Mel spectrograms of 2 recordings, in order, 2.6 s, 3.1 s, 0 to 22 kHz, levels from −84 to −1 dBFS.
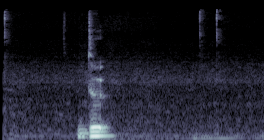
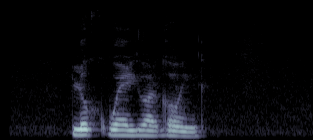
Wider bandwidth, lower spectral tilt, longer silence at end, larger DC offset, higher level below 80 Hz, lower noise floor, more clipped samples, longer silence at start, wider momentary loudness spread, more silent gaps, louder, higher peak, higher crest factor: first, 16.5 kHz vs 9.8 kHz; second, -7.5 dB/octave vs -9 dB/octave; first, 1.5 s vs 1.1 s; neither; first, -50 dBFS vs -80 dBFS; second, -50 dBFS vs -68 dBFS; neither; about the same, 0.8 s vs 0.7 s; first, 24 LU vs 7 LU; neither; first, -18 LUFS vs -31 LUFS; first, -2 dBFS vs -14 dBFS; about the same, 22 dB vs 20 dB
